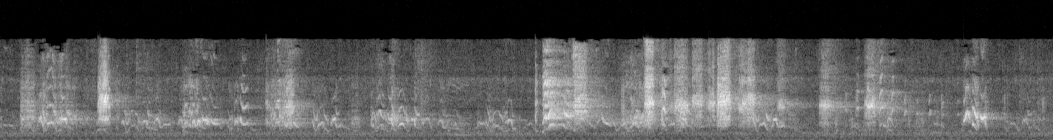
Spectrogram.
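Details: Lovebirds call in bursts of squeaky, high chirps and short shrieks, loudest in a dense run midway, with a faint low hum in the background.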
